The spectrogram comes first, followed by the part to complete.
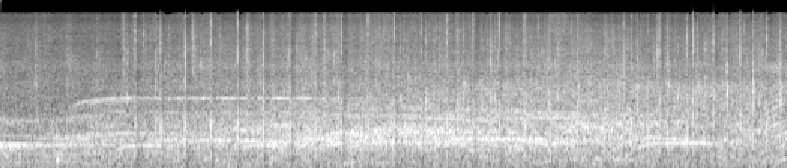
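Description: Many voices cheering and whooping in overlapping rising and falling calls, with clapping and the splashes of a line of divers jumping into the pool together.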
